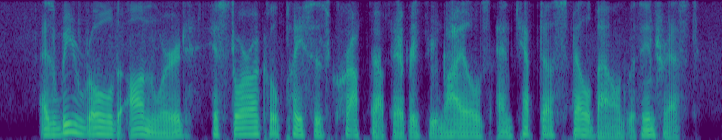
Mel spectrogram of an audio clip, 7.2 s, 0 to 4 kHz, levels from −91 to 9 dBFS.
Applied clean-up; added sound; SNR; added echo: neural mask model Resemble Enhance denoiser.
